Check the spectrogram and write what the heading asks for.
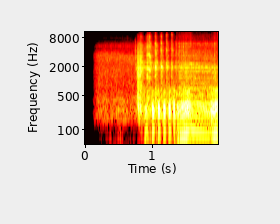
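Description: Dirt bike engine at low revs, firing in distinct rapid pulses for about half a second, then smoothing into a steady run and revving up right at the end.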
